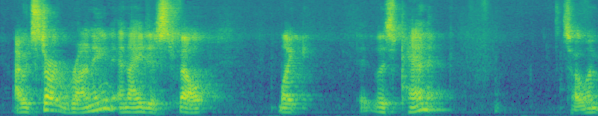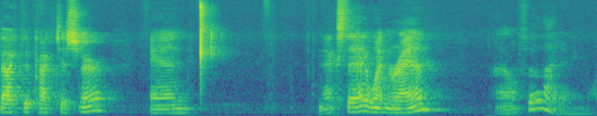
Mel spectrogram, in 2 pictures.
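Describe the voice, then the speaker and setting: A man's medium-pitched voice with big swings in loudness and long, frequent pauses, plus audible room echo. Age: 60s. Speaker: bodywork therapy director. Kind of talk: podcast interview. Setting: podcast recording in Las Vegas.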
